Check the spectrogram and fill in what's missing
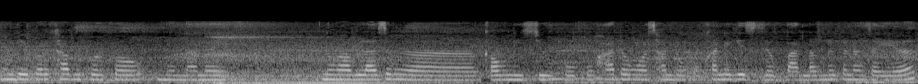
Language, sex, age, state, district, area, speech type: Bodo, female, 18-30, Assam, Chirang, rural, spontaneous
